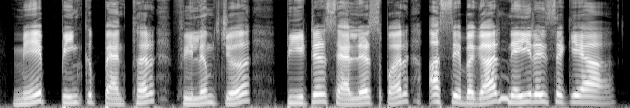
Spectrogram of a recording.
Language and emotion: Dogri, happy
